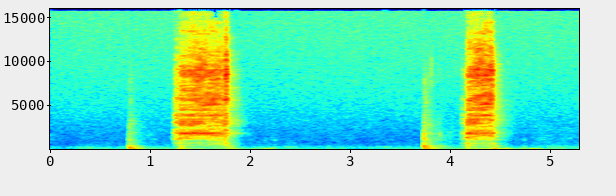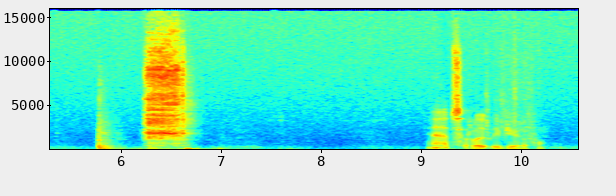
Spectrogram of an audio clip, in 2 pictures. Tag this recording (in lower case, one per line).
speech
tools
inside a small room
